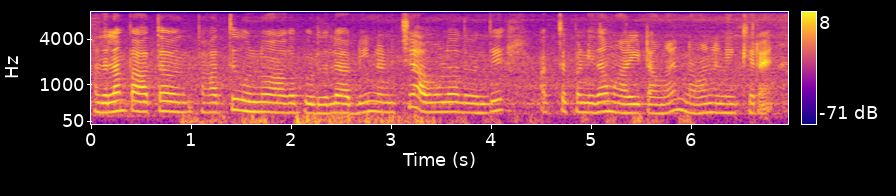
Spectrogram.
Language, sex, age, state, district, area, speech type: Tamil, female, 30-45, Tamil Nadu, Tiruvarur, rural, spontaneous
